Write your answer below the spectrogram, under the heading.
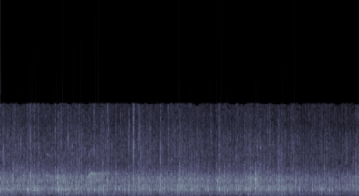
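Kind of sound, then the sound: crowd, audience clapping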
